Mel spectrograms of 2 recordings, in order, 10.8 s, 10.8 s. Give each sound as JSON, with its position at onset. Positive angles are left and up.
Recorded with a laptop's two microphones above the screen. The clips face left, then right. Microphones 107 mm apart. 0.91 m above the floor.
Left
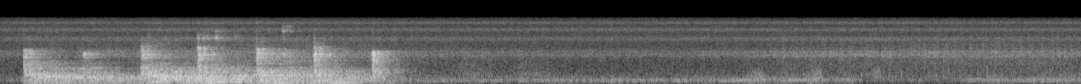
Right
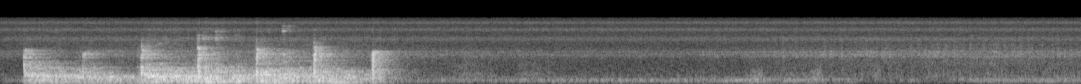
{"t": 0.2, "sound": "footsteps", "side_deg": -30, "distance_m": 1.6}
